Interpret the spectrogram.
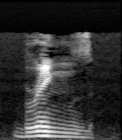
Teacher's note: the nasal n, m, ng are all nasals. They're always followed by voiced z, brings.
